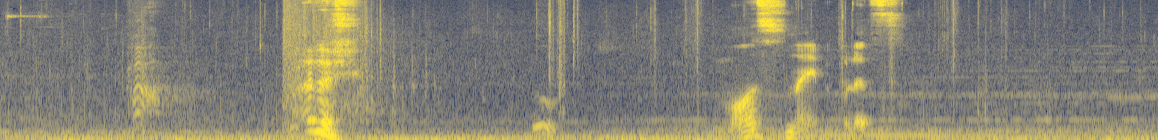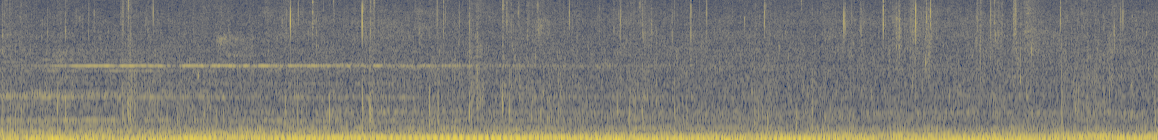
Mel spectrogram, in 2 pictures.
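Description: Footsteps crunch over loose rocks and gravel.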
